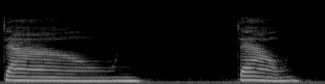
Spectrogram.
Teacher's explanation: again that n at the end has to go to the roof of the mouth the tongue the tongue has to reach the roof of the mouth imagine it as as if it's a magnet up there it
